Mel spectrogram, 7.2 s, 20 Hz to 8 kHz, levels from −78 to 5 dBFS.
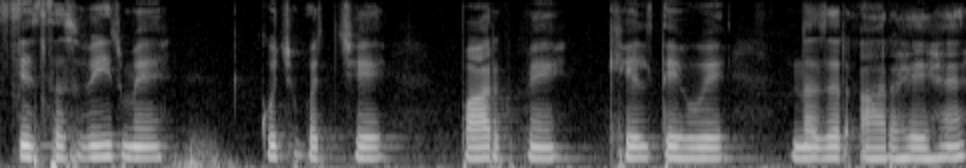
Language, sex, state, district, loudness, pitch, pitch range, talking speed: Hindi, male, Bihar, East Champaran, -24 LUFS, 150 Hz, 145-155 Hz, 110 wpm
